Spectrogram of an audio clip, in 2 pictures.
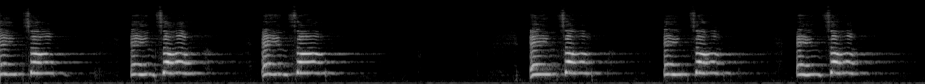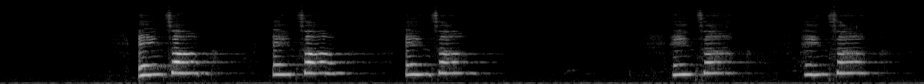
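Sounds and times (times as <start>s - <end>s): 
background soprano voice: 0.0s - 3.8s, 5.2s - 9.1s, 10.6s - 15.1s, 15.9s - 18.3s.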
